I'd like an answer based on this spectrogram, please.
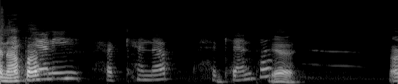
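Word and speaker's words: Jani Hakanpää: I pronounce it Yanni Hakenpa.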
